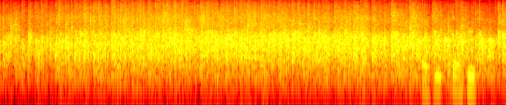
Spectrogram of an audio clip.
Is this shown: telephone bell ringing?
no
